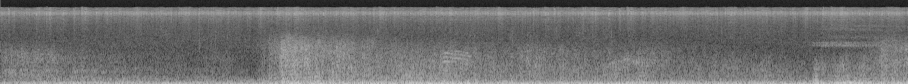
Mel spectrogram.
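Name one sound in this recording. Wind blows steadily outdoors through bare trees.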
